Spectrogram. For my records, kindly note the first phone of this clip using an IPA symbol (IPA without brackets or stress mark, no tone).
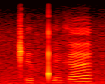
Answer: ǁʰ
